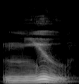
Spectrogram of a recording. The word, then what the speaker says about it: Nue: so let me explain meet new pronounce nue this new tool set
